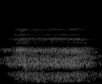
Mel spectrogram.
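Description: One long, steady breath is drawn in deeply through the airway during a yoga breathing exercise, close and soft with a slight wheezy rasp, lasting about a second with no talking.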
